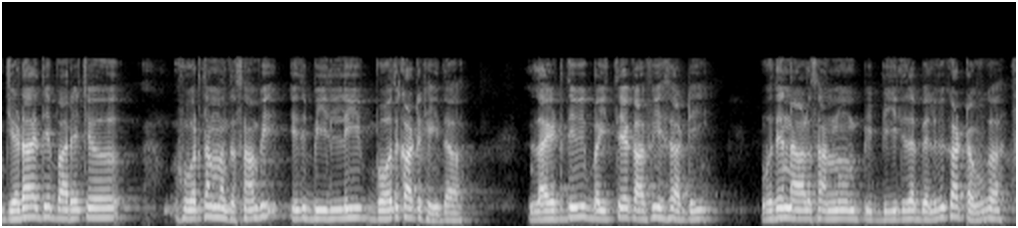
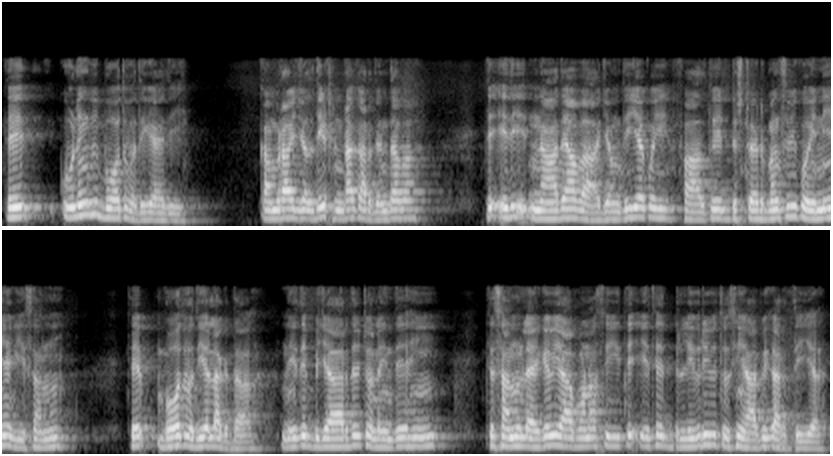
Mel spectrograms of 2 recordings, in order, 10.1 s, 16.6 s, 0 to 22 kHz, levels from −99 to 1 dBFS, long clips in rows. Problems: none marked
